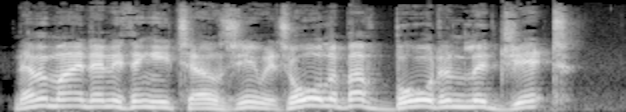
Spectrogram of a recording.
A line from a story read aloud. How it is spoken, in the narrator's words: Hurley called out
